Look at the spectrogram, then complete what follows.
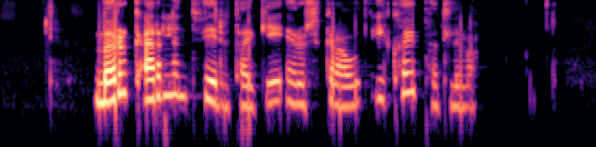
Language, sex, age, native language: Icelandic, female, 18-19, Icelandic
